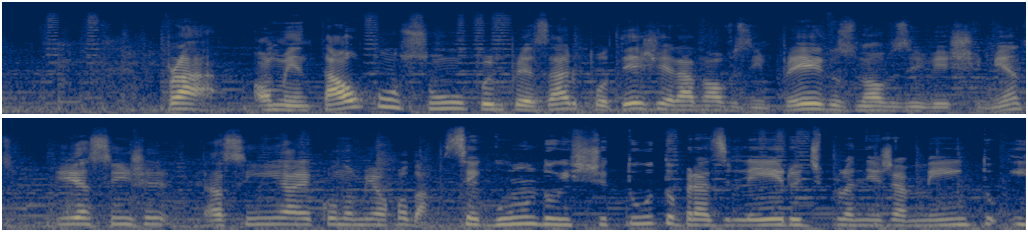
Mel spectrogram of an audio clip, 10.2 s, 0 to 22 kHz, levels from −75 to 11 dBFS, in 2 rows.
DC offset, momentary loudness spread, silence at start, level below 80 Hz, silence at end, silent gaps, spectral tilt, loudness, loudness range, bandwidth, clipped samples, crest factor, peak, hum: under 0.1%; 8 LU; 0 s; -48 dBFS; 0 s; none; -4 dB/octave; -25 LUFS; 3 LU; 16 kHz; under 0.1%; 20 dB; -4 dBFS; none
